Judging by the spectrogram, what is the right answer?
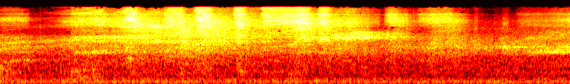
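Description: Electric RC off-road cars running on a dirt track: a steady rush of noise, with motor whines rising and falling as they speed up and slow down.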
